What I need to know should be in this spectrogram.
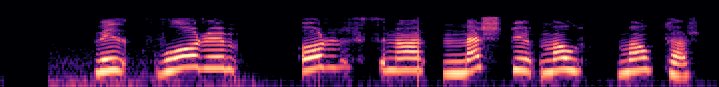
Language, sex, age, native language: Icelandic, female, 8, Icelandic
